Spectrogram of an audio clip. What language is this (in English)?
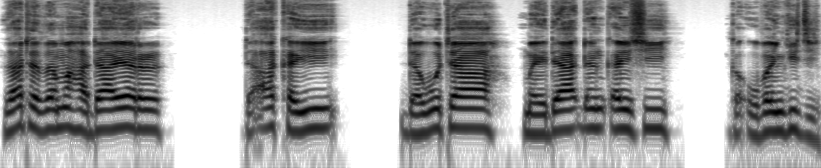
Hausa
